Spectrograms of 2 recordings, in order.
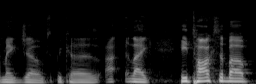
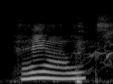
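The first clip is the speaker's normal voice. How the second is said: put-on high, soft girly voice. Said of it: "What's your girl, girl voice?".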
